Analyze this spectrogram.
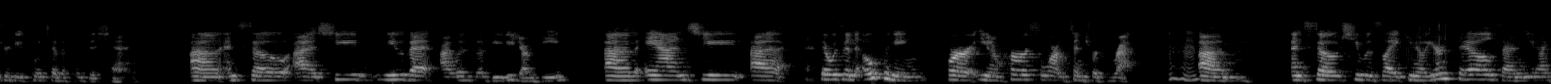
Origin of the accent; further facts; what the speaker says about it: Los Angeles, California, United States; also born or lived in Portland; Born and raised in Los Angeles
